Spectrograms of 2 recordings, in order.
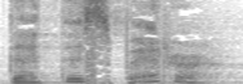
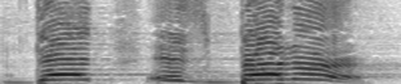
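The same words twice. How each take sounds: First: Very soft, low, as a dark thought; quiet inner thought. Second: High, very loud acted outburst; desperate shout. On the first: Retold or imitated. Daughter at her mother's bedside thinking to herself, hushed. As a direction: let the thought slip out softly. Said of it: "this thought comes to my mind". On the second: Worn-out daughter crying to God over her mother, shouting.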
